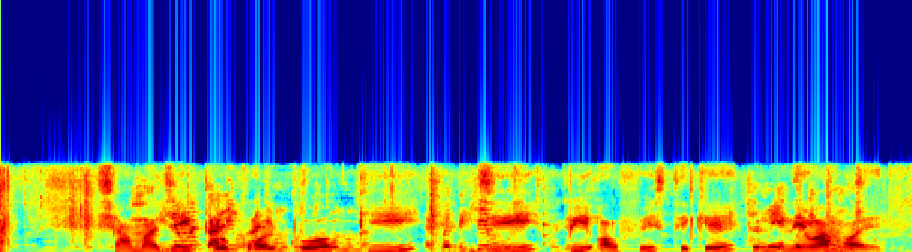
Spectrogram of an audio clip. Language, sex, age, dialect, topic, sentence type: Bengali, female, 18-24, Rajbangshi, banking, question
